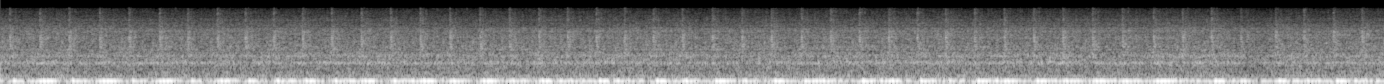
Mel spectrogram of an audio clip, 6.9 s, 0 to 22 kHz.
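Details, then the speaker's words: 1977 Chevrolet C10 V8 at idle after a short drive, following a broken rocker arm and valve lash adjustment with the engine running. Quick, steady tapping at about three beats a second, suspected to be a lifter or rocker on one side; not confirmed. "sounds like the lifter on this side or the rocker or something I was tapping away on this"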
